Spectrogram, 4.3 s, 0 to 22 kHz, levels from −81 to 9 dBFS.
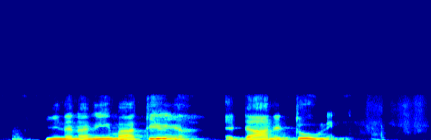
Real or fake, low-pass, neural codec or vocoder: fake; 7.2 kHz; codec, 16 kHz, 2 kbps, X-Codec, HuBERT features, trained on general audio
